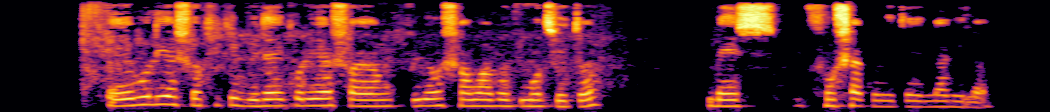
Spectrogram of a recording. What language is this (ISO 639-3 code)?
ben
